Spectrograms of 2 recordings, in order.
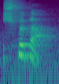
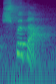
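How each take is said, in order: The two takes are said the same way.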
